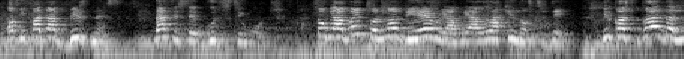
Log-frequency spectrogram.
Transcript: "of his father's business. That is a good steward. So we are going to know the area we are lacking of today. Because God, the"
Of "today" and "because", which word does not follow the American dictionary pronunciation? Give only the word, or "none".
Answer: because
